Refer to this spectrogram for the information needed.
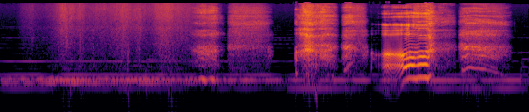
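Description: A woman in labor gasps and moans in pain while giving birth, a series of strained breaths building to a loud, wavering cry near the end, without speech, over a low steady hum.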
